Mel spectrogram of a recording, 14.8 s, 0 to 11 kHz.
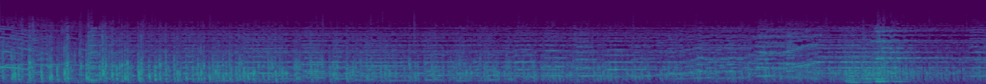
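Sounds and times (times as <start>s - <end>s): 
galloping white horse hoofbeats: 0.0s - 14.7s
loud sweeping orchestral music: 6.0s - 14.7s.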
